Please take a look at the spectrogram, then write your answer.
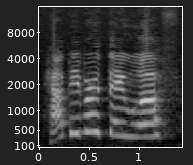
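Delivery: high, loud festive greeting; cheerful birthday shout. Acted. The animals greeting the wolf, high and loud.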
